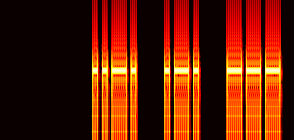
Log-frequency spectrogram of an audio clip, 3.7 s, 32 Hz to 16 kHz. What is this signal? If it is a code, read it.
Morse code, heard as a keyed tone, about 20 wpm, spaced as for 14 wpm, 700 Hz. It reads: FRO
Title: 139 Lesson 23f - Letter f - Words 20wpm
